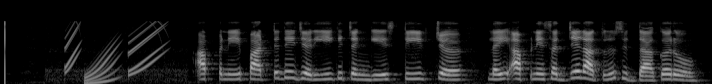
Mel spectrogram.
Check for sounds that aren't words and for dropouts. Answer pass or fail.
fail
